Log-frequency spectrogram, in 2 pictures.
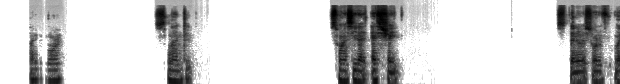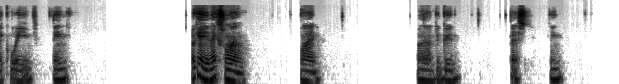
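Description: A young man talks calmly into a close microphone, in short bursts with pauses.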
